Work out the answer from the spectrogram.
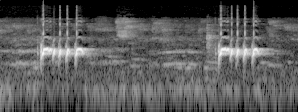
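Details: Zebra dove song used for calling a rival, two short pulsed trills about two seconds apart, each five quick notes at steady pitch, a faint wingbeat-like rustle between.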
